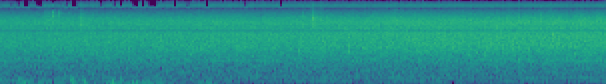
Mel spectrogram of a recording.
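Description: Wind blowing outdoors during a flow lesson: a steady, faint broadband rush with no distinct gusts and no talking.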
